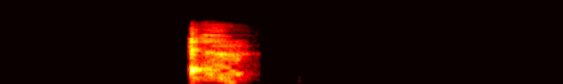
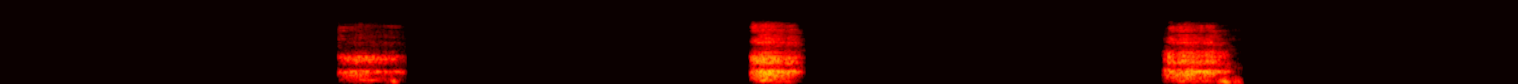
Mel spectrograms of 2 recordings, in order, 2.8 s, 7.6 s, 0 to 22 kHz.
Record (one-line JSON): {"cough_length": "2.8 s", "cough_amplitude": 27764, "cough_signal_mean_std_ratio": 0.15, "exhalation_length": "7.6 s", "exhalation_amplitude": 2383, "exhalation_signal_mean_std_ratio": 0.24, "survey_phase": "beta (2021-08-13 to 2022-03-07)", "age": "18-44", "gender": "Male", "wearing_mask": "No", "symptom_cough_any": true, "symptom_runny_or_blocked_nose": true, "symptom_shortness_of_breath": true, "symptom_fatigue": true, "symptom_headache": true, "symptom_change_to_sense_of_smell_or_taste": true, "symptom_onset": "6 days", "smoker_status": "Never smoked", "respiratory_condition_asthma": false, "respiratory_condition_other": false, "recruitment_source": "Test and Trace", "submission_delay": "2 days", "covid_test_result": "Positive", "covid_test_method": "RT-qPCR", "covid_ct_value": 16.6, "covid_ct_gene": "ORF1ab gene"}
